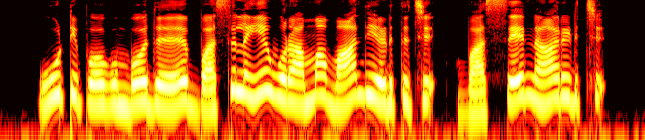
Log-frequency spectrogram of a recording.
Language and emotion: Tamil, disgusted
